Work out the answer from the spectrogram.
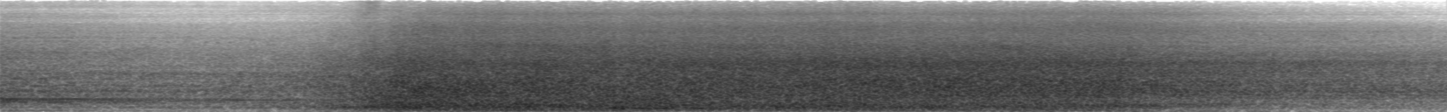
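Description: A white ICE high-speed electric train passing at speed: a steady rush of wheels on rail and air starts abruptly about four seconds in, stays loud for several seconds, then slowly fades as the train moves away. At first, a red regional electric train that has just gone by is heard fading out.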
